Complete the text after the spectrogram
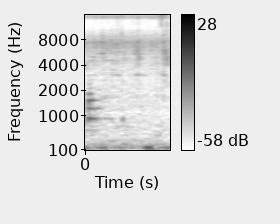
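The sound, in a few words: stirring and frying taro stolons in a pan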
